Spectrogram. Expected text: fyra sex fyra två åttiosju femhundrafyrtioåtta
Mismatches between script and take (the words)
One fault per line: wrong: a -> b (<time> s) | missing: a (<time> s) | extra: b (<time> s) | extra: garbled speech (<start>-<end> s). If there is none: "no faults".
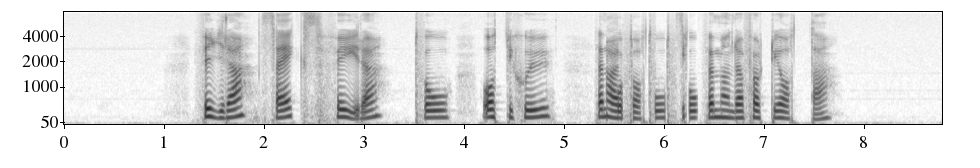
extra: garbled speech (5.3-6.3 s)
